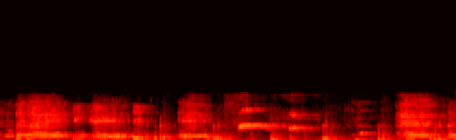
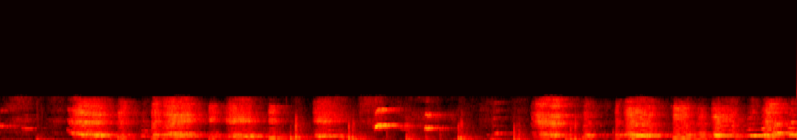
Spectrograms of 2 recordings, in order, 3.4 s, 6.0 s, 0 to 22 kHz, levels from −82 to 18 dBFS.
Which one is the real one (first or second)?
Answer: second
